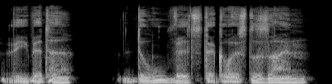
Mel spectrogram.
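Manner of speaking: giant dinosaur rumble, voice dropped deep and big. Narrating a dinosaur joke as the T-Rex challenges the iguanodon, in a deep voice. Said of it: "fragt mit tiefer Stimme".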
